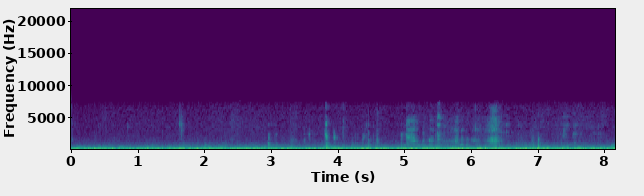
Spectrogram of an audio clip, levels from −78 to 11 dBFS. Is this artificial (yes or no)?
no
